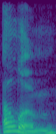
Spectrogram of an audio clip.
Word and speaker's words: Ellum: This was a freedman's town, and actually the name was based on Elm Street, but it was pronounced due to a dialect was Ellum.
